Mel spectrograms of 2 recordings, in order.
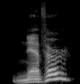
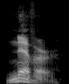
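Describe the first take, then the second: First: "Never" lifted, rising at the end; challenging question. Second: "Never" low and falling, final; firm refusal. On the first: Felton challenges the refusal, "Never" rising as a question. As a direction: throw "Never" back as a question. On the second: Buckingham refuses to sign, "Never" firm and falling. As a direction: say "Never" as a closed statement. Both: A narrator's reading.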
